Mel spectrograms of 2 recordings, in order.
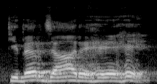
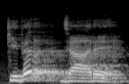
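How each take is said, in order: First: Every syllable is said, ending with hai. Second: It is run together quickly, dropping the final hai. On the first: "കിധർ ജാരേ എന്ന് വെച്ചാൽ കിധർ ജാ രഹേ ഹേ എന്നാണ്" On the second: "പെട്ടെന്ന് പറയുമ്പോൾ, local ഭാഷയിൽ പറയുമ്പോൾ ആ ലാസ്റ്റ് വരുന്ന ഹേ ... ഒഴിവാക്കുക"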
